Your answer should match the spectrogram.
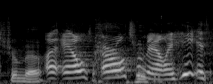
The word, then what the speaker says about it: Trammell: You're right, it's Trammell.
